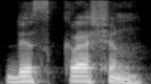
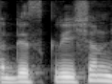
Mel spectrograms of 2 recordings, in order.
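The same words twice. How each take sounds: First: डिस्क्रेशन with "kresh" in the middle; correct pronunciation. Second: डिस्क्रिशन with "kree" in the middle. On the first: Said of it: "इसका जो सही तलफ़ुज़ है". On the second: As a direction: say डिस्क्रिशन as "dis-KREE-shun". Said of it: "Asia में जिस तरह से बोला जाता है". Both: Shown as a demonstration.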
